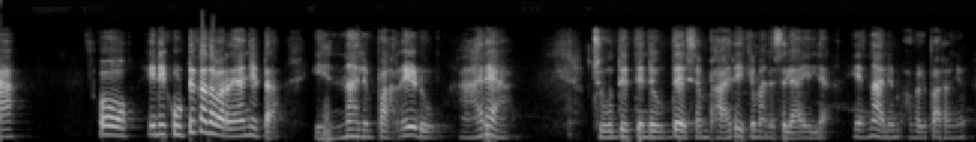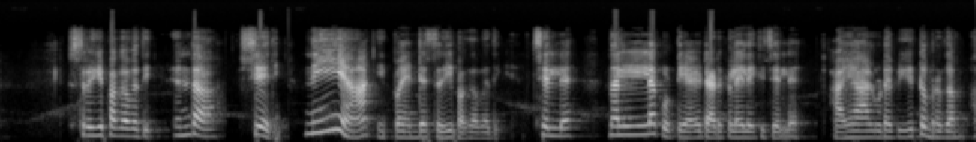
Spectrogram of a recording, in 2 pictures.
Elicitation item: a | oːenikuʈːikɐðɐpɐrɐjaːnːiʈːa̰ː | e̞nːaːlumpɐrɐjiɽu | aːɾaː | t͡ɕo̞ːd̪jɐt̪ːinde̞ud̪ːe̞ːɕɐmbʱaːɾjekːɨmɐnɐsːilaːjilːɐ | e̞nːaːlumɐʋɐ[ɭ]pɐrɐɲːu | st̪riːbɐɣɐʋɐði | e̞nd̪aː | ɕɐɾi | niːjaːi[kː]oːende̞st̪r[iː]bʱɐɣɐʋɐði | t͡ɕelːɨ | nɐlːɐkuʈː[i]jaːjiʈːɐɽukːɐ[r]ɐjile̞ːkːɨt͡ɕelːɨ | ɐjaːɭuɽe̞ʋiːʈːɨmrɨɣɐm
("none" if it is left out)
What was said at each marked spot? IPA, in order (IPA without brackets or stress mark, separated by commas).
ɭ, pː, iː, i, ɭ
